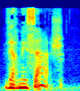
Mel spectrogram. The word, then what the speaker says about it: vernissage: And there is also Clara Jane in the first book, Still Life, has what we call in Quebec a vernissage, and that is the first night of an art show, and that's how you pronounce it, vernissage.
